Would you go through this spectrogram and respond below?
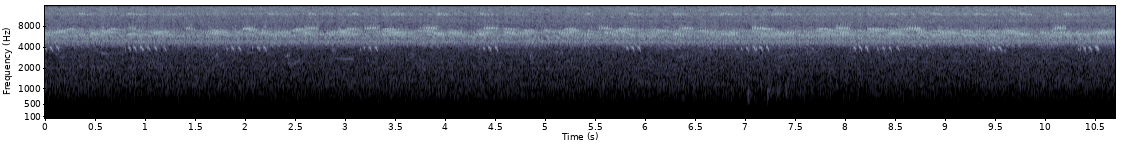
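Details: A tranquil pond scene full of crickets, their continuous high ringing drone overlaid with quick clusters of pulsed chirps at irregular intervals. A soft, brief lower note appears near the middle.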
